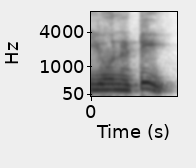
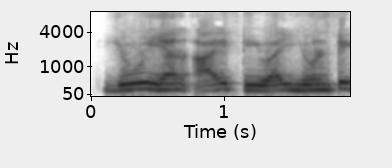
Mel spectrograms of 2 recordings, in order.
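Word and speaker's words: unity: से हो तब एन लिखेंगे यदि स्वर से उच्चारण नहीं हो रहा तो उसके पहले हम एन नहीं लिख सकते जैसे यूनिटी यूनिटी के पहले हम ए नहीं लिख सकते ए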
